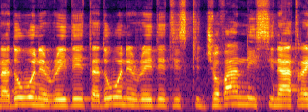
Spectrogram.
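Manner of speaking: ordinary talk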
